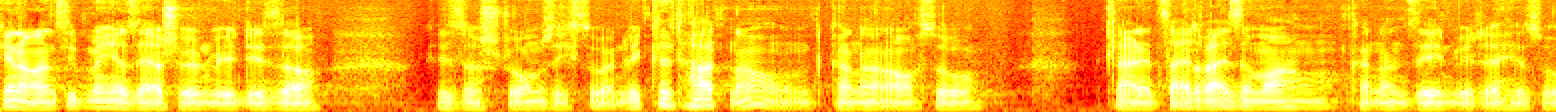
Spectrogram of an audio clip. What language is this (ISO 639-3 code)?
deu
